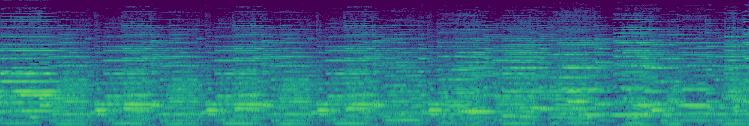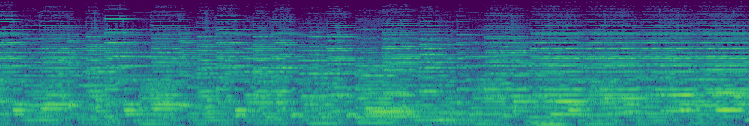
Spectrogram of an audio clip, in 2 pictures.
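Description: Pipe organ in a MIDI rendering playing modern, chromatic music. Dense chords sound on the manuals over a pedal bass line that carries the melody, with low bass notes returning about once a second.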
